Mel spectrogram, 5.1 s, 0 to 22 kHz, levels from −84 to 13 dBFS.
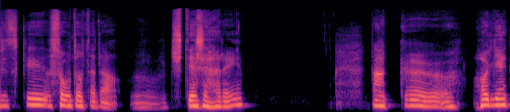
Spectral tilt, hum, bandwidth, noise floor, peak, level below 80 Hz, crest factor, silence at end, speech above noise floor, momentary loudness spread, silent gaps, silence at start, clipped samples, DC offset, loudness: -4.5 dB/octave; none; 16.5 kHz; -78 dBFS; -2 dBFS; -66 dBFS; 18 dB; 0 s; 59 dB; 19 LU; none; 0 s; under 0.1%; under 0.1%; -19 LUFS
